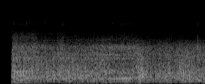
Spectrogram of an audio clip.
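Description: KTM 690 Enduro R's single-cylinder engine running while riding, under a steady rush of wind on the bike-mounted action camera's microphone.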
